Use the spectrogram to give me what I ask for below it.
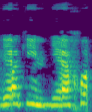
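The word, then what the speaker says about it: Joaquín: Joaquin yesterday. I'm not sure if I'm pronouncing his name right. Yeah, you're right. Yeah, Joaquin.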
